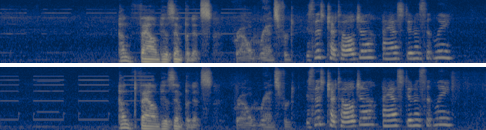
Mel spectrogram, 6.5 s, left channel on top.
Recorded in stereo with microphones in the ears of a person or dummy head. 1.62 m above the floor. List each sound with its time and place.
1.6 s a man speaking: 5° right (ahead or behind), 0.5 m; by 3.9 s 70° left (ahead or behind), 1.1 m
4.1 s a woman speaking: 5° right (ahead or behind), 1.3 m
